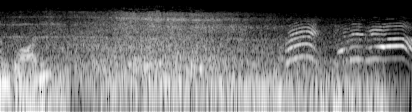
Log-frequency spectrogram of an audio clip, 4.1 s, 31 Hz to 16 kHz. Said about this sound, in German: Weg hier, ruft eine Frau ihrem Sohn zu, als ein Flugzeug rote Löschflüssigkeit ablässt. Mehr als 100 solcher Maschinen sind im Einsatz.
